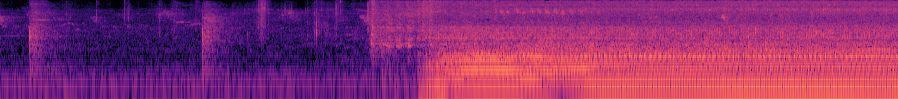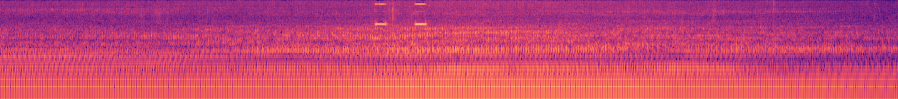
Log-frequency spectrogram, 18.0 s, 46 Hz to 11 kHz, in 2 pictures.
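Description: A 2023 BMW M440i's B58 3.0-litre turbocharged inline-six cold-starting on its factory downpipe. After a few faint clicks it catches about four seconds in, the revs flare up and drop back, and it settles into a steady fast cold idle that eases slightly near the end.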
